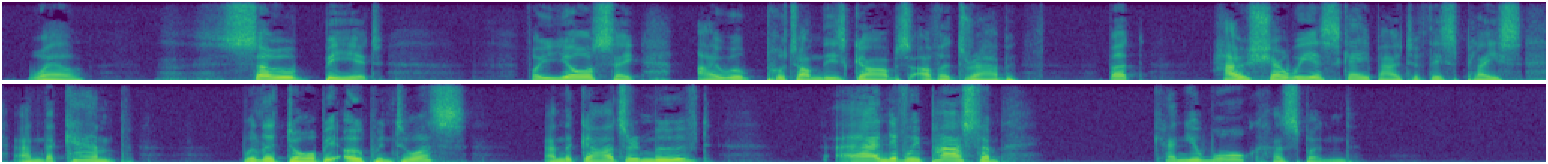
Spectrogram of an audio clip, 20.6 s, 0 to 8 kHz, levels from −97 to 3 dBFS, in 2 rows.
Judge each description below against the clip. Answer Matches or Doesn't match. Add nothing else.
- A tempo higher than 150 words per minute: Doesn't match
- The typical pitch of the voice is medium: Matches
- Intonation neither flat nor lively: Doesn't match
